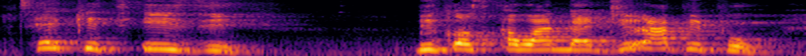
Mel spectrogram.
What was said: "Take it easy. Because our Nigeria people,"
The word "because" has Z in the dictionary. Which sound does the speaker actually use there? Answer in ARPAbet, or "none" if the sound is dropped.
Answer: S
